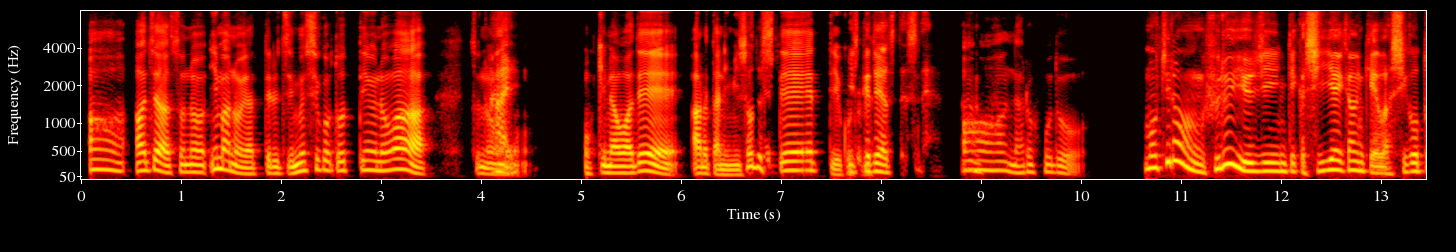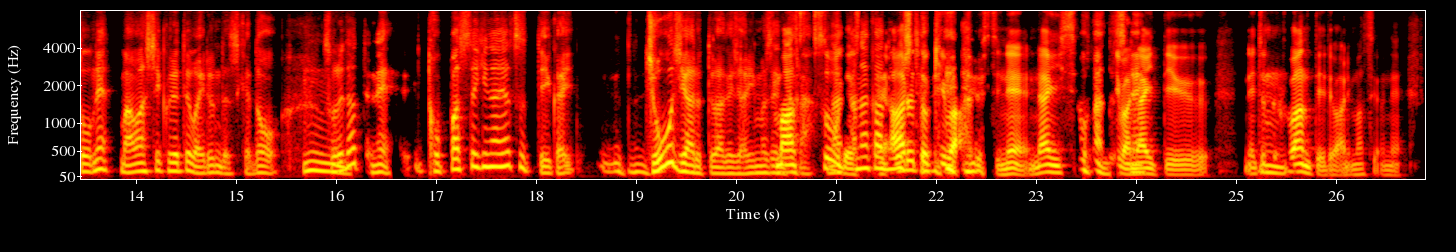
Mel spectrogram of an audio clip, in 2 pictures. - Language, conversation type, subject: Japanese, advice, 新しい環境で孤独感を解消するにはどうすればいいですか？
- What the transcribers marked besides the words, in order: tapping; chuckle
